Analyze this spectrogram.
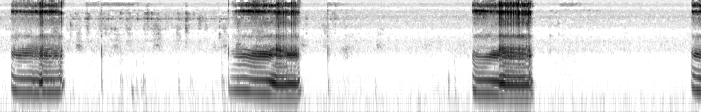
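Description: A Pekingese snores in loud, raspy, harmonic bursts about every four to five seconds.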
